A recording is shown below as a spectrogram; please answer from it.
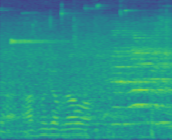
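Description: A man's voice calling out over the dull thuds and footfalls of wrestlers grappling on a padded mat in a large hall. A brief, steady high tone comes in near the end.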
